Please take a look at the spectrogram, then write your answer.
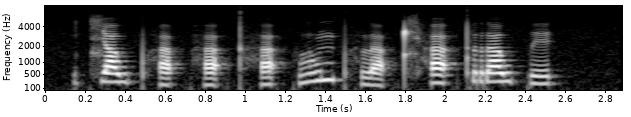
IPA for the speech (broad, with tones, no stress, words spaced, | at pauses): t͡ɕa˥˩w pʰa˨˩p̚ ha˨˩ʔkʰa˨˩ʔklu˥˩n pʰla˨˩p̚t͡ɕʰa˦˥ʔtra˥˩w pe˦˥k̚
